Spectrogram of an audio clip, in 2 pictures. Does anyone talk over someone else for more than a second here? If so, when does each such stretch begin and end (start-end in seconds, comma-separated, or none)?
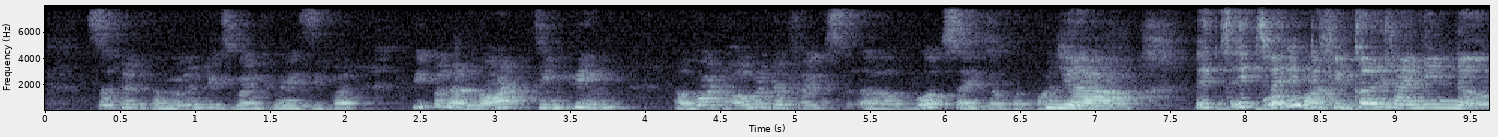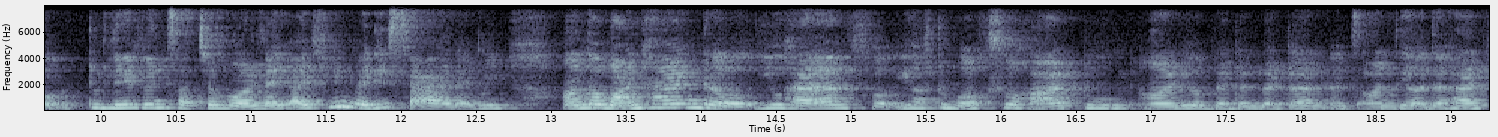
7.8-9.0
